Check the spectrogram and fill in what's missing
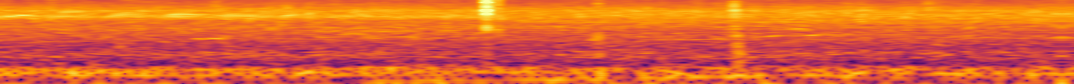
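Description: Steady rain falls over a flooded field, a broad constant hiss with a few sharper drop ticks, close and even throughout with no voices.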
